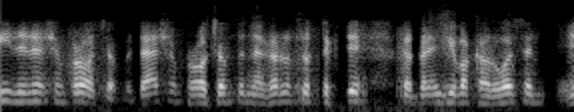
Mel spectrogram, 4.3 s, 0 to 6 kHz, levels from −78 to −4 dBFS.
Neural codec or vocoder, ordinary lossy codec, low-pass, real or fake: codec, 16 kHz in and 24 kHz out, 0.9 kbps, LongCat-Audio-Codec, fine tuned four codebook decoder; AAC, 24 kbps; 5.4 kHz; fake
